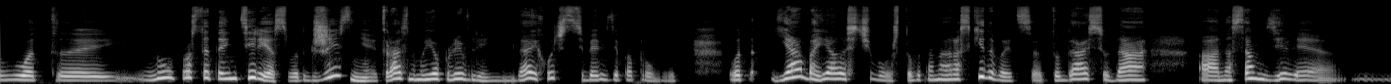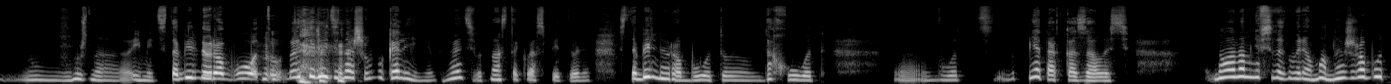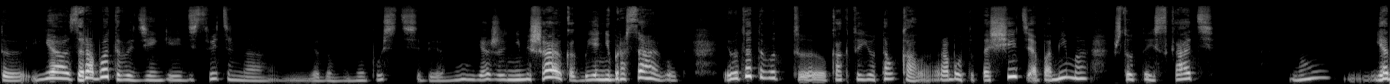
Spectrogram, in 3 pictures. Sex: female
